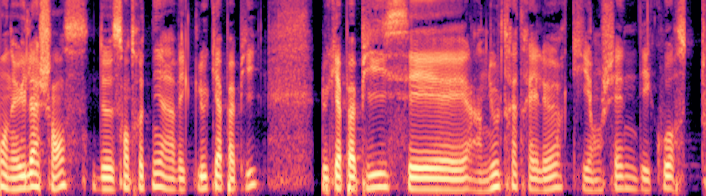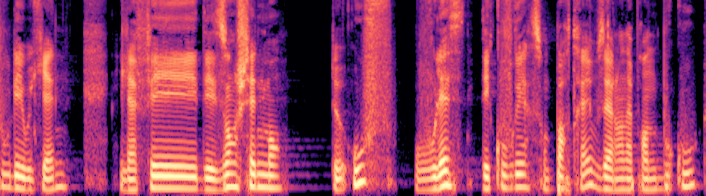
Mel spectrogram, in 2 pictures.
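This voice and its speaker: A man's voice: mid-range voice, a little mellow. Male interviewer for a podcast, middle register, conversational hosting delivery.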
